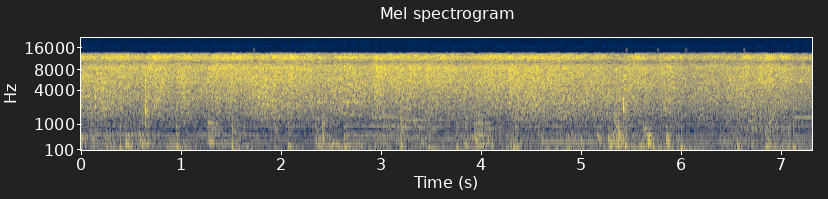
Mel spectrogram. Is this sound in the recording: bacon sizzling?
yes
